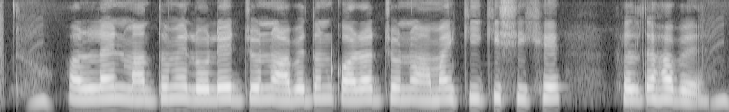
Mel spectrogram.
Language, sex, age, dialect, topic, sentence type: Bengali, female, 31-35, Northern/Varendri, banking, question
